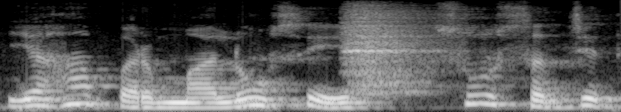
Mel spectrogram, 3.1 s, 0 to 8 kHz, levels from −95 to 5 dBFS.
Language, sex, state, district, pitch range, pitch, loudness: Hindi, male, Rajasthan, Bikaner, 145-225 Hz, 180 Hz, -13 LUFS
